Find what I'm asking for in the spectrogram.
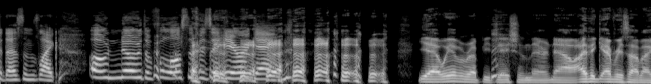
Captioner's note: laughter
